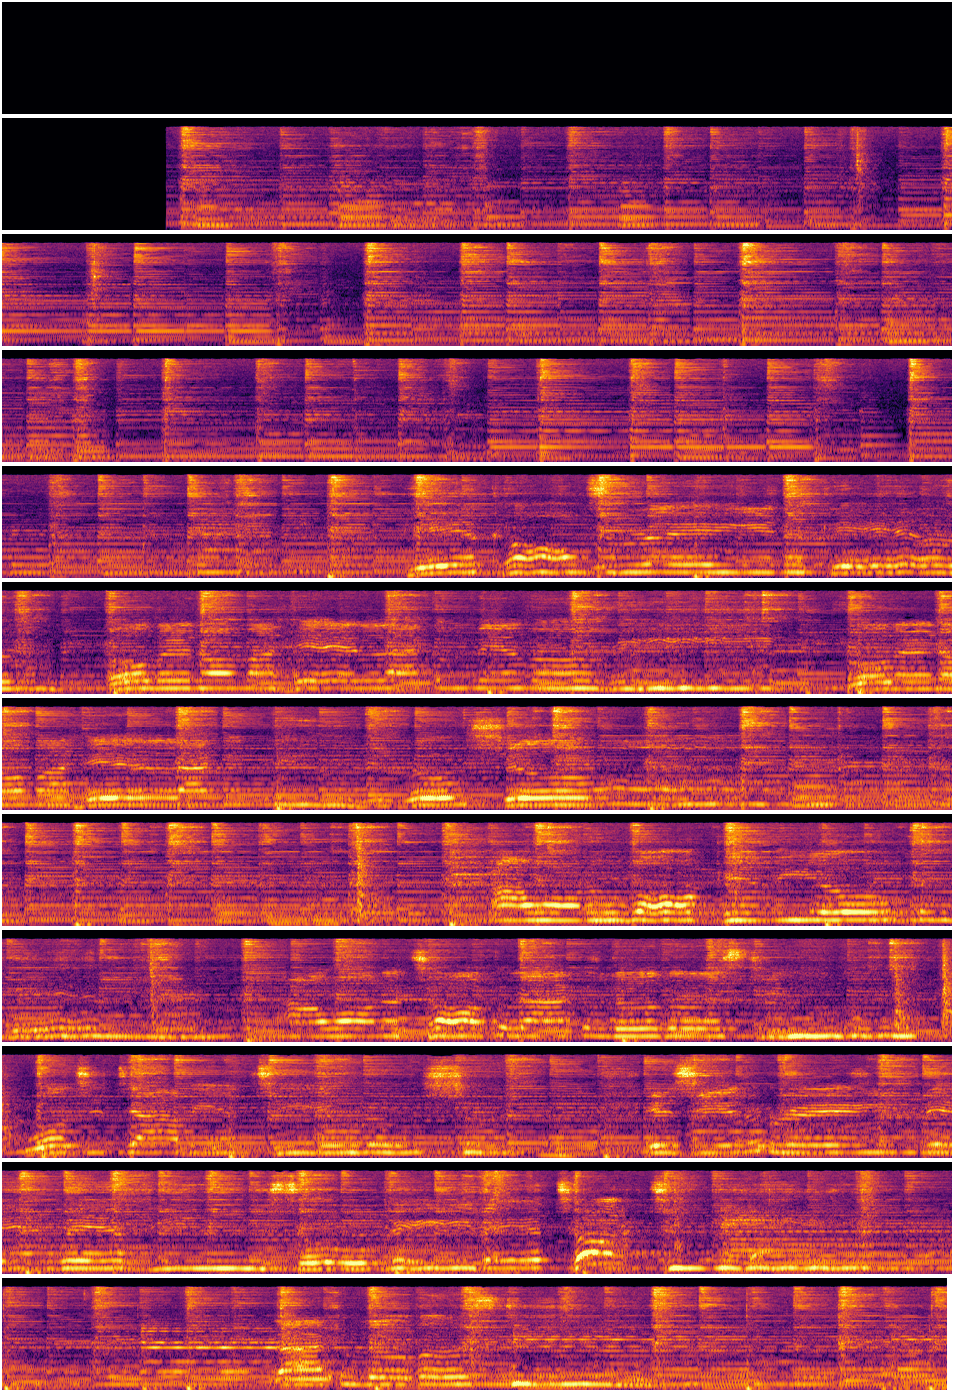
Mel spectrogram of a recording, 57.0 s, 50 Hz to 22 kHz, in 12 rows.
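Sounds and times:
strummed guitars: 0:05.6 - 0:56.9
woman singing: 0:21.0 - 0:32.8, 0:35.6 - 0:52.6, 0:53.2 - 0:56.2.

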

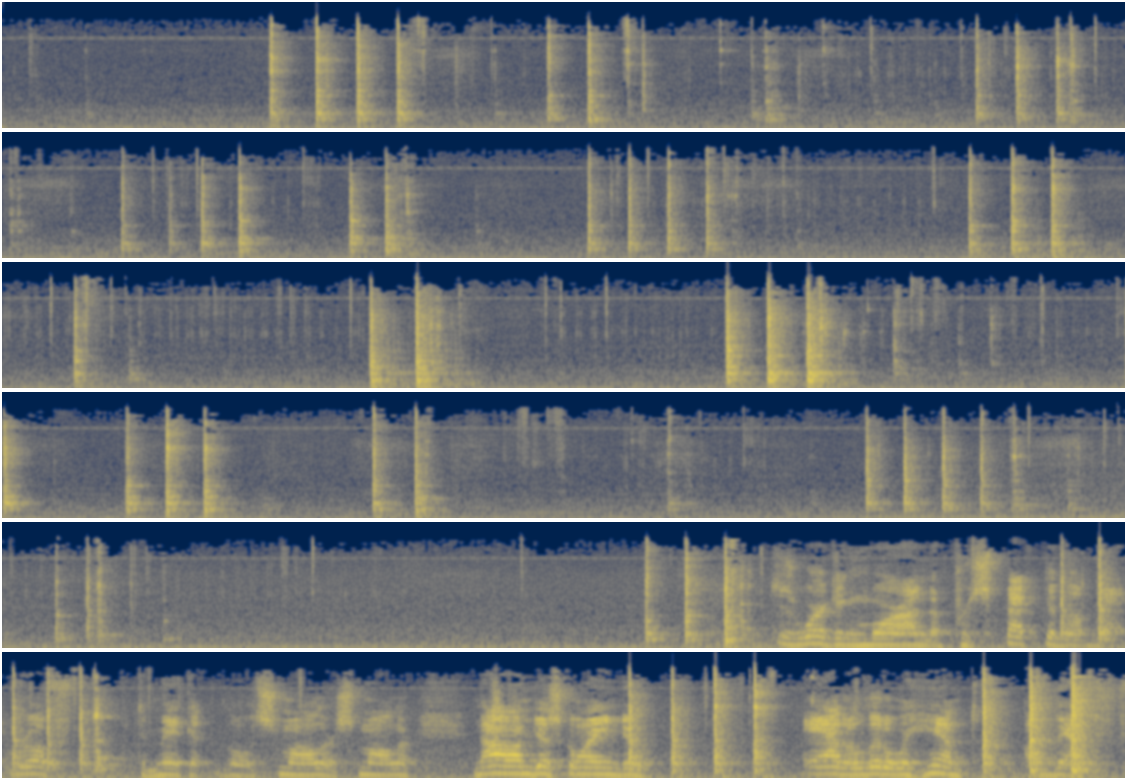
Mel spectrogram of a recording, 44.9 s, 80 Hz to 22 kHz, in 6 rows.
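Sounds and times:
mallet striking chisel: 0:01.8 - 0:02.8, 0:08.3 - 0:10.3, 0:13.9 - 0:14.7, 0:19.8 - 0:20.7, 0:23.3 - 0:24.1, 0:28.2 - 0:29.7, 0:34.2 - 0:35.0, 0:37.0 - 0:38.2, 0:41.6 - 0:42.7, 0:43.9 - 0:44.9.

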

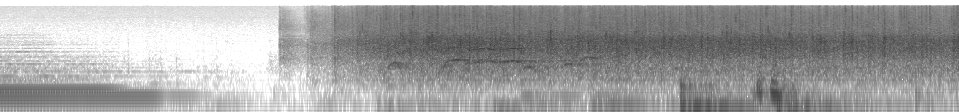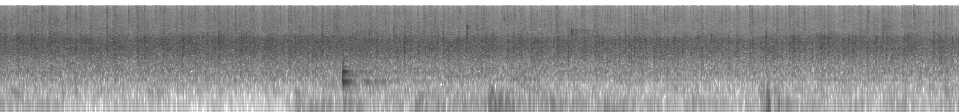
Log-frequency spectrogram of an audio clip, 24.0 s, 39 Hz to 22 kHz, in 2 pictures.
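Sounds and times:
audience applauding: 0:03.5 - 0:23.9
short thump: 0:08.5 - 0:10.3.

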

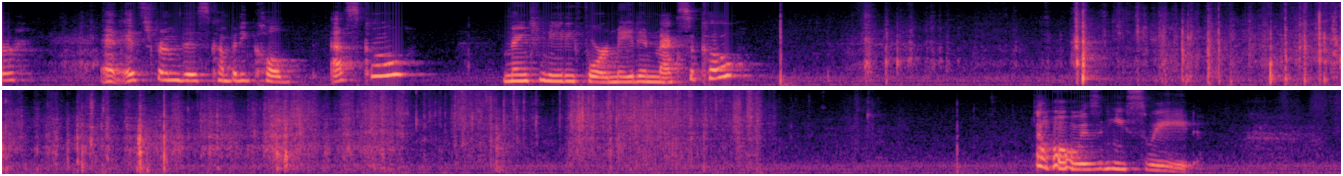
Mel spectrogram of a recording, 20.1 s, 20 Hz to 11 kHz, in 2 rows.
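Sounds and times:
cardboard box handled and opened: 0:08.4 - 0:15.8
tissue paper crinkling: 0:08.4 - 0:16.0.

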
